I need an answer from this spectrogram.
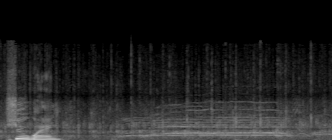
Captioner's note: applause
